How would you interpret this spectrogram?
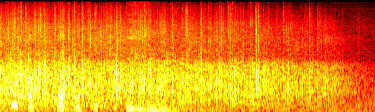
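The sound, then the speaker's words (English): A crowd claps during a sermon about Jesus, a steady, dense, sustained wash of applause that slowly fades, with a few voices calling out faintly beneath it near the start. “I thought you could have clapped there, but if you're not ready to die, then don't clap.”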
